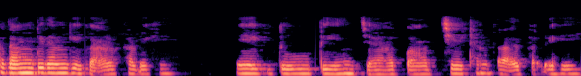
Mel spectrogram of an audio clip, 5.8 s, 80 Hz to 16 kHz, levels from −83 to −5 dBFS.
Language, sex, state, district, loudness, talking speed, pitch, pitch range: Chhattisgarhi, female, Chhattisgarh, Jashpur, -25 LUFS, 145 wpm, 170 Hz, 160-180 Hz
